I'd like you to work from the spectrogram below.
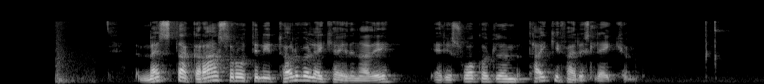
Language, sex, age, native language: Icelandic, male, 60-69, Icelandic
